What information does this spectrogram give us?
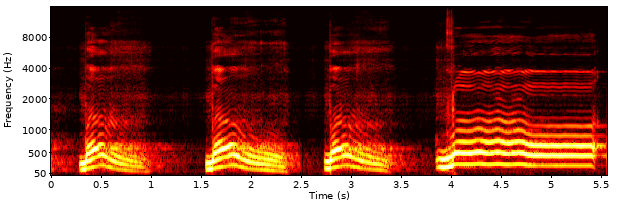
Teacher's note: huruf Gin sukun hati-hati Huruf Gin jangan sampai dipantulkan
